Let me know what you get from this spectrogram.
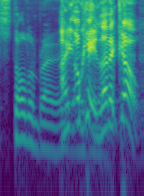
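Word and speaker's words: Stollen: it's actually actually called it's called stolen bread it's not spelled like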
